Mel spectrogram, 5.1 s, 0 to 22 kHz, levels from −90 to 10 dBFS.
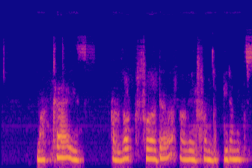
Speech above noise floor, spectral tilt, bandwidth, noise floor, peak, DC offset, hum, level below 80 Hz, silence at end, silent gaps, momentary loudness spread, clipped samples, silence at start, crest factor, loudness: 51 dB; -7.5 dB/octave; 7.6 kHz; -69 dBFS; -4 dBFS; under 0.1%; none; -58 dBFS; 0 s; none; 6 LU; under 0.1%; 0.75 s; 14 dB; -19 LUFS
